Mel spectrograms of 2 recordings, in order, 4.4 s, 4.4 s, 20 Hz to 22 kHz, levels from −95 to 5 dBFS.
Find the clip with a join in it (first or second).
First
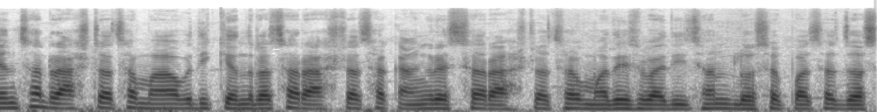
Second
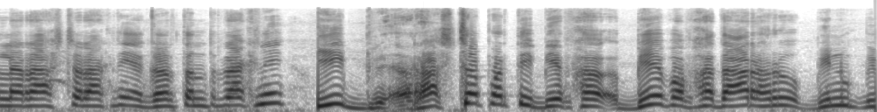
second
